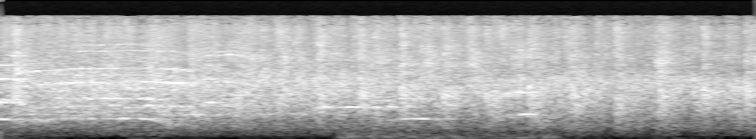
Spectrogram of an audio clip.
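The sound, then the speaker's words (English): Steady applause from an audience, many hands clapping together in a dense, continuous wash of sound that holds at an even, fairly loud level throughout, with no talking. “To our friends, our corporate friends at Dwell Bible, up in their ivory corporate tower somewhere having their business meetings, would you like to hear the three of us gentlemen reading for the Dwell Bible app? If so, let's clap it up.”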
